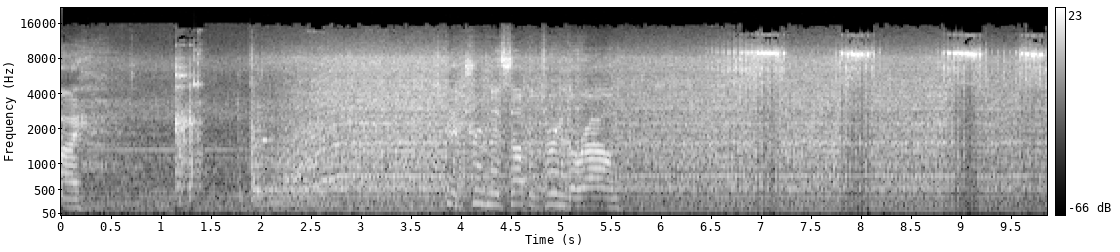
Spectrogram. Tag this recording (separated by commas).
lathe spinning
